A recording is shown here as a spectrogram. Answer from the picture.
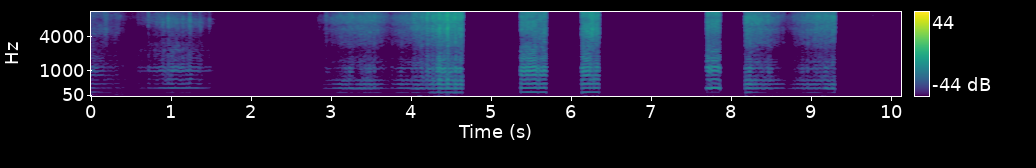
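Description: A fly buzzing in stops and starts: two longer buzzes, the second growing louder, then four short buzzes of a fraction of a second each.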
